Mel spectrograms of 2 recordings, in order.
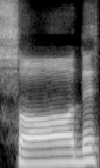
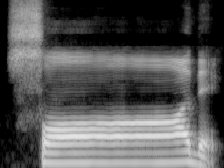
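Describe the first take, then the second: First: Said in the usual way. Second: "স" held long with a full rounded o, then short "দে"; thick, heavy pronunciation. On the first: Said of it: "স দে ছিল, এখন মোটা করতে". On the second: Shown as a demonstration. Teacher shows students the thickened letter, heavy pronunciation. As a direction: make "স" thick and heavy before "দে". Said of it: "এখন মোটা করতে পারলে দেখেন".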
